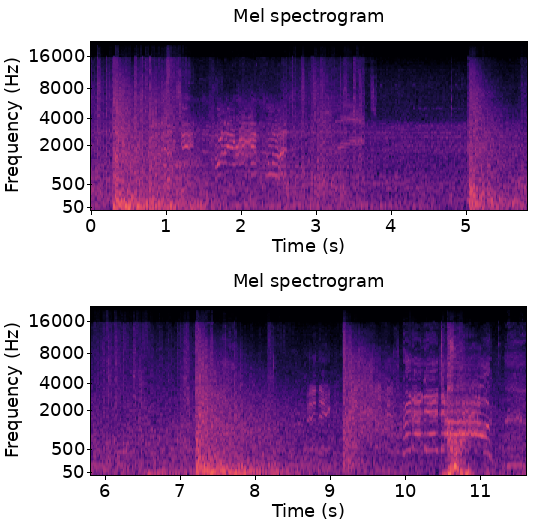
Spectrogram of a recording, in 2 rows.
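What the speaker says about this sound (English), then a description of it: "Katyusha taking shots" Katyusha rocket artillery in Company of Heroes 2 fires in several booming salvos spread across the stretch, loud and heavy with rumbling tails, while a commentator talks over the battle.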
